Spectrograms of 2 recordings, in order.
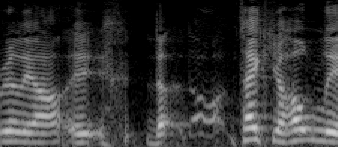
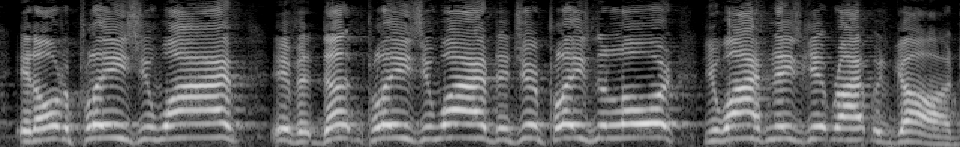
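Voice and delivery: louder, higher fired-up preaching; full-force preaching; 6 semitones higher, 5 dB louder than usual. Acted. Preacher exhorting husbands and wives to please the Lord, full force. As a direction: preach it hard to the pews.

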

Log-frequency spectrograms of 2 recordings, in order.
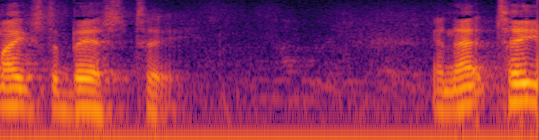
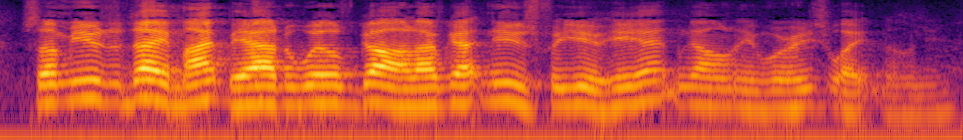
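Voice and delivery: ordinary delivery

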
